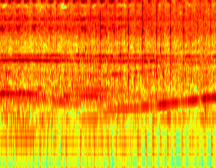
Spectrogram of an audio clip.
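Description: A siren wailing, its pitch rising steadily through the second half, over a steady low engine hum.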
